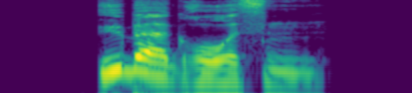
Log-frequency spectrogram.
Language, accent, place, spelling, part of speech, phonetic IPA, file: German, Germany, Berlin, übergroßen, adjective, [ˈyːbɐɡʁoːsn̩], De-übergroßen.ogg
- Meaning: inflection of übergroß: 1. strong genitive masculine/neuter singular 2. weak/mixed genitive/dative all-gender singular 3. strong/weak/mixed accusative masculine singular 4. strong dative plural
